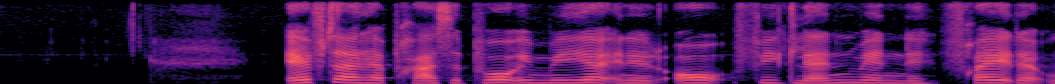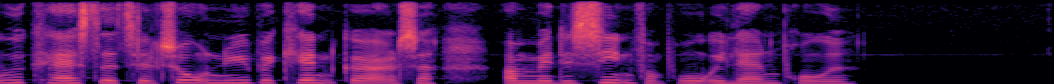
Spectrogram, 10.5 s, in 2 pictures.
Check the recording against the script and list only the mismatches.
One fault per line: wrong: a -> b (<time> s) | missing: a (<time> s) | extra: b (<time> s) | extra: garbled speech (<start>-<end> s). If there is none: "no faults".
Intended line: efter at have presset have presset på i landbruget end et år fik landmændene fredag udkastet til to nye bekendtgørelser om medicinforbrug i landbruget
missing: have presset (2.4 s)
wrong: landbruget -> mere (2.7 s)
